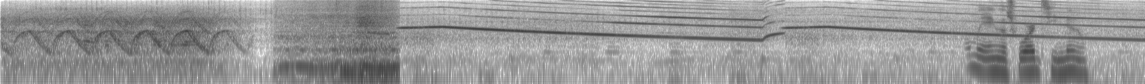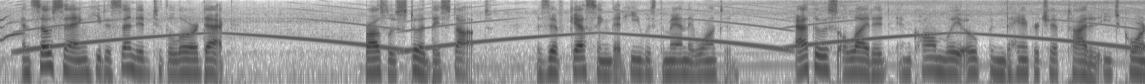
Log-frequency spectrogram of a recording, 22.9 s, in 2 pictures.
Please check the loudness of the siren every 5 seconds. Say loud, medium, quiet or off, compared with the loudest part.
loud, loud, medium, medium, medium.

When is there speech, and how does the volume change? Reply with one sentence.
You can hear the speech briefly from 9.7 to 10.9 s; briefly from 11.7 to 13.9 s; and from 15.1 to 22.8 s, at a steady volume.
